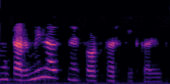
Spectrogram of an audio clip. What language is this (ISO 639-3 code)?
guj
